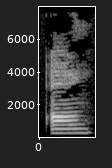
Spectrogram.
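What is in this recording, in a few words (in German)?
Phoneme, chinesisch; ang 1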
